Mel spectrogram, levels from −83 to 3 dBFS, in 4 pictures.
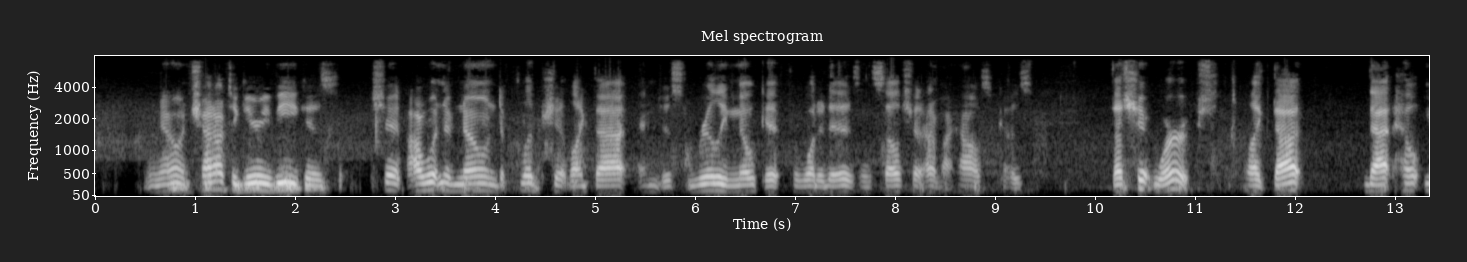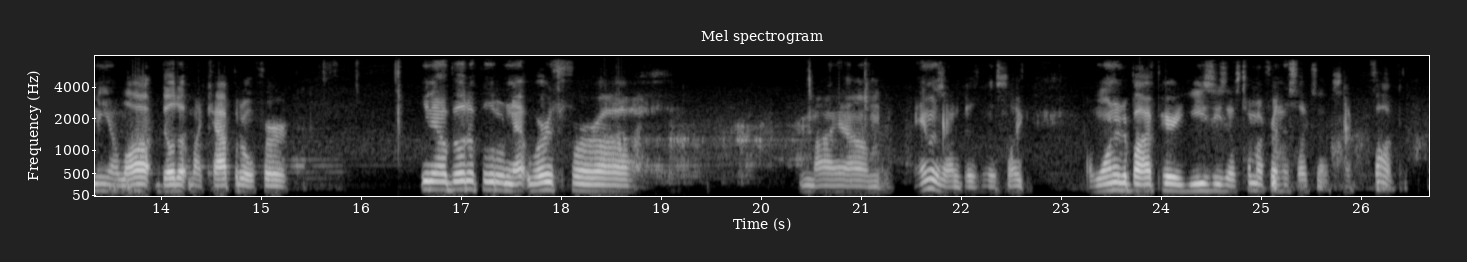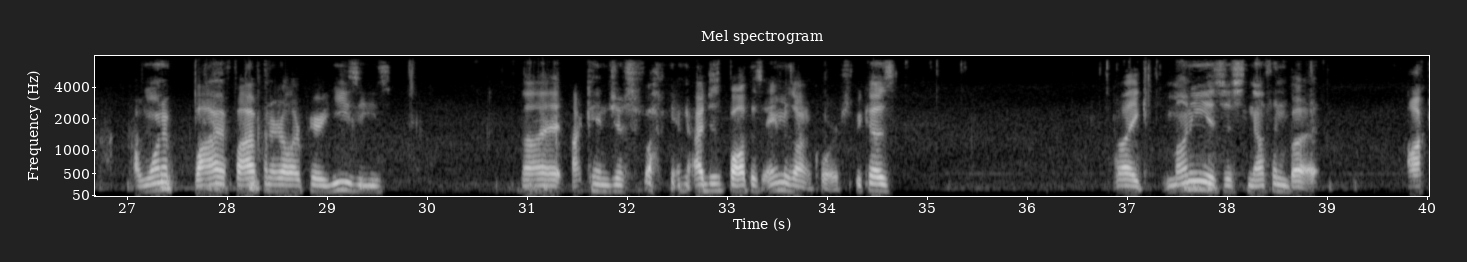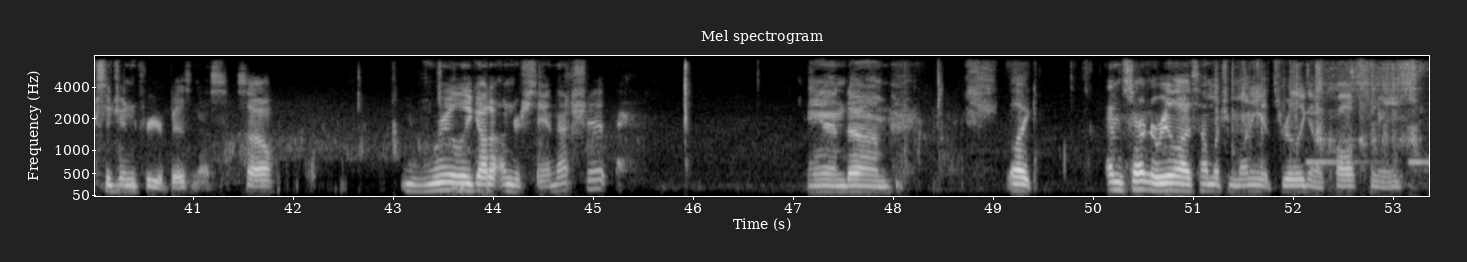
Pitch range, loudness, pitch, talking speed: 125-145 Hz, -20 LUFS, 135 Hz, 155 wpm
